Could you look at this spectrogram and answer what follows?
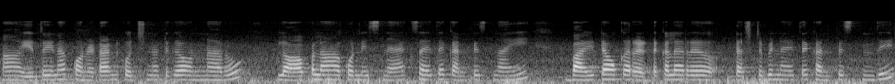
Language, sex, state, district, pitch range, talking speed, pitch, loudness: Telugu, female, Andhra Pradesh, Srikakulam, 205-220 Hz, 105 wpm, 215 Hz, -18 LUFS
